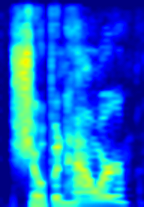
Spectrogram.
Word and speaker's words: Schopenhauer: The guy has a really, Schopenhauer, I believe is how it's pronounced. – Schopenhauer, yeah.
